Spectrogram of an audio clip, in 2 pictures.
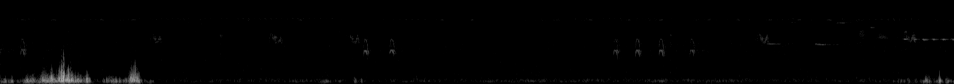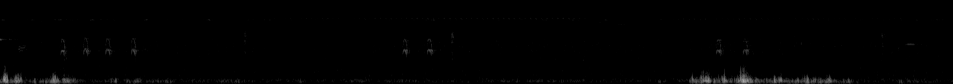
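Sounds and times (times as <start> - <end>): small birds chirping: 1.5 - 5.0, 6.1 - 11.0, 13.5 - 14.2, 15.3 - 19.0
bird whistle and trill: 7.6 - 9.8.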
